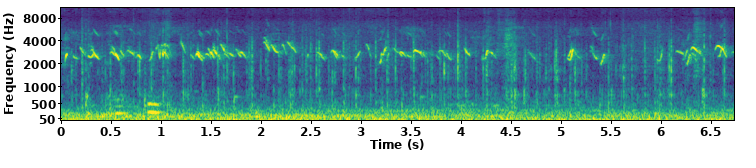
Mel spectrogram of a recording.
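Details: Newly hatched chicks giving loud, rapid chirps: bright, short downward-sliding peeps in fast overlapping series, a brief softer lower note near the start, low background rumble throughout.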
